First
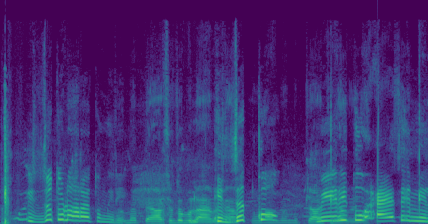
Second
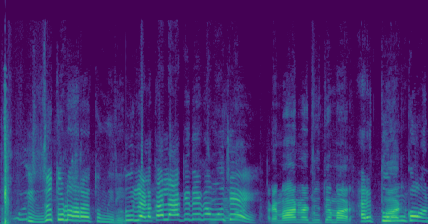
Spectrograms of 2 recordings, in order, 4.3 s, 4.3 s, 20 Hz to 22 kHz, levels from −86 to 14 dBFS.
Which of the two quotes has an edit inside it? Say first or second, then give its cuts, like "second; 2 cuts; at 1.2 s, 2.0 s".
second; 1 cut; at 1.1 s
